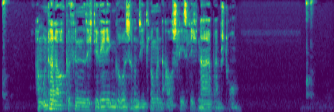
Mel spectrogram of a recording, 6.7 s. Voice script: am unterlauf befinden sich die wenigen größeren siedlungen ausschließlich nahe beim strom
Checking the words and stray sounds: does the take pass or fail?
pass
